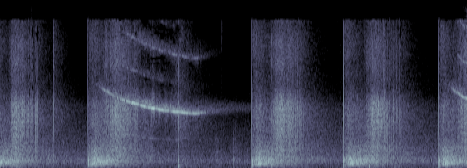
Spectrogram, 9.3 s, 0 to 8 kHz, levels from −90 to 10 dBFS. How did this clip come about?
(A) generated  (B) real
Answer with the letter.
B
